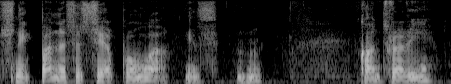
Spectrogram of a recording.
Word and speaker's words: nécessaire: So instead of in spelling, A-R-Y is spelled A-I-R-E. So necessary would be? – Nécessaire. – Nécessaire.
